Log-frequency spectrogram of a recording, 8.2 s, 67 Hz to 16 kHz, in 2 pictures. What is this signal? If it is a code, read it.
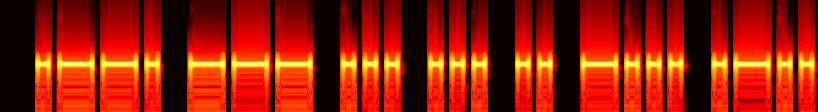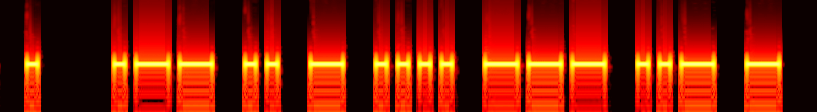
Morse code, heard as a keyed tone, about 22 wpm, 700 Hz. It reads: POSSIBLE WITHOUT
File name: practice / 22wpm / Sets of 7 Words - 22wpm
